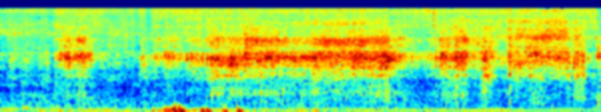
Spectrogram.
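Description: Water running from a garden hose and splashing over a butchered wild boar carcass on plastic sheeting: a steady hiss, with a brief low thump about two seconds in.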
